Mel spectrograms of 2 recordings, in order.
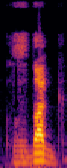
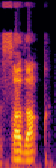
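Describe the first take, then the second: First: The word begins with a z sound. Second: The word begins with an emphatic s sound. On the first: This is how a regional dialect says it. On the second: This is the standard Arabic form.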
